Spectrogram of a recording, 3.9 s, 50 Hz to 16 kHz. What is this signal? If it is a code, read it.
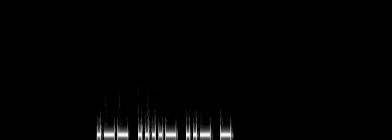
Morse code, heard as a keyed tone, about 34 wpm, 700 Hz. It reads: W4UT
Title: Call Signs - 35wpm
